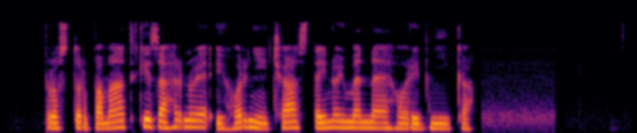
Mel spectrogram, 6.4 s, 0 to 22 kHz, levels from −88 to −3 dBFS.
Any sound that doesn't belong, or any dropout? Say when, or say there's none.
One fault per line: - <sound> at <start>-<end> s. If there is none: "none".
none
